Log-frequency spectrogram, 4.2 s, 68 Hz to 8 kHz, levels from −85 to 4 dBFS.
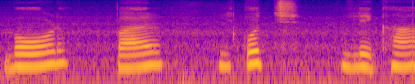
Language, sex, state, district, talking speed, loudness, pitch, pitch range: Hindi, female, Chandigarh, Chandigarh, 60 wpm, -16 LUFS, 190 Hz, 185-205 Hz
